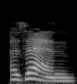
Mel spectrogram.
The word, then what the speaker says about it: Aachen: Aran German pronunciation aen also known as bad aren is a spar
